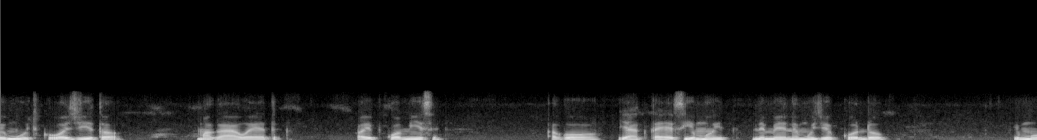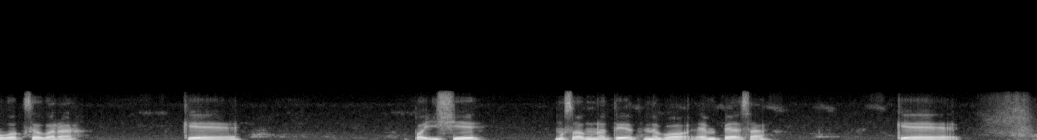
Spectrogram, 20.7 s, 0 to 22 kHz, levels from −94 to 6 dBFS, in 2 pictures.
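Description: Nothing goes wrong anywhere in this speech, which comes through an AMR wideband (HD Voice) link with the light coding character you'd expect from a rate of around 16 kbit/s.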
